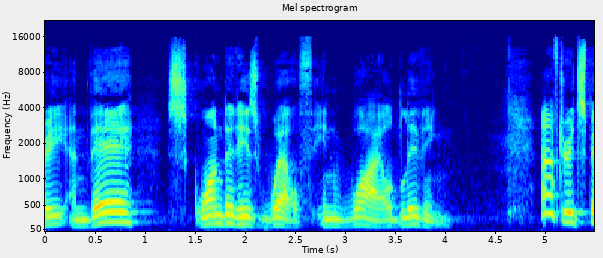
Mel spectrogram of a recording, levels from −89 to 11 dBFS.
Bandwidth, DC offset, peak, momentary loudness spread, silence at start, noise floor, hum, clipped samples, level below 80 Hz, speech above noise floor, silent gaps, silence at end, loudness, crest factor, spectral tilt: 16.5 kHz; under 0.1%; -12 dBFS; 12 LU; 0 s; -66 dBFS; none; under 0.1%; -78 dBFS; 38 dB; none; 0 s; -29 LUFS; 18 dB; -3.5 dB/octave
